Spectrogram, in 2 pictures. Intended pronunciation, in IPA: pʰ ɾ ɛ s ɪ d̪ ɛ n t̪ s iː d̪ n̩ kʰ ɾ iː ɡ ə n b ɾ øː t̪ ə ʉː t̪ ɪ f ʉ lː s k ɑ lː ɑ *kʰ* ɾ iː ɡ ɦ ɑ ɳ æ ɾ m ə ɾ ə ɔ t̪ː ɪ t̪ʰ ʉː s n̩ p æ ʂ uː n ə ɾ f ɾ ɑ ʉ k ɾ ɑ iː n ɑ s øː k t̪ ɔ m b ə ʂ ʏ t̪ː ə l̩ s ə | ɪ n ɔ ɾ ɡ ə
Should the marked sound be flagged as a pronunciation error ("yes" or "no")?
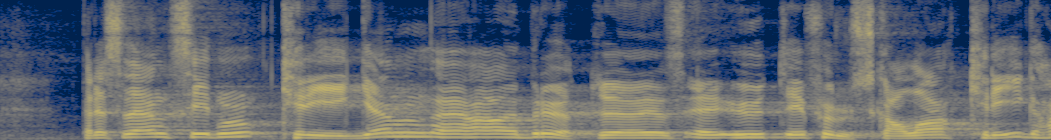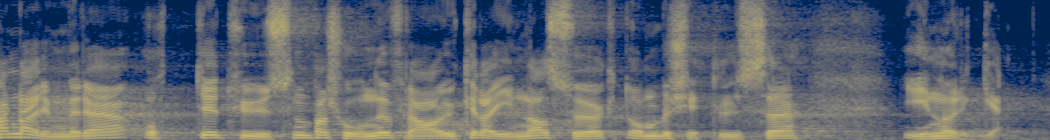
no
